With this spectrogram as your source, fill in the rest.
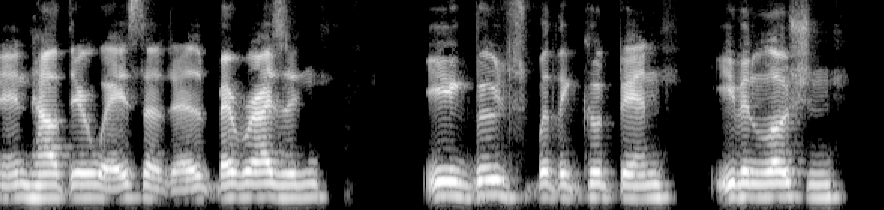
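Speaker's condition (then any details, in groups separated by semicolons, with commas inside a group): Friedreich's ataxia; progressive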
